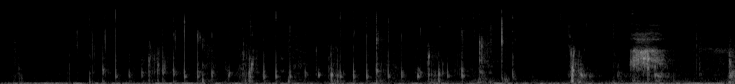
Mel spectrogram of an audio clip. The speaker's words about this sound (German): So, ich muss mal kurz was aus der Normalwasserflasche trinken.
